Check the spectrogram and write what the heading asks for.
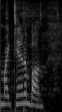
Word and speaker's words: Mike Tannenbaum: Marcel, thank you so much for joining myself and Mike Tannenbaum this morning on New York Game Day.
